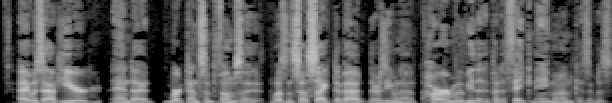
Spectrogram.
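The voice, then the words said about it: Sick, strange-sounding voice. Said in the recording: “I'm sick? That's why my voice sounds strange.”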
